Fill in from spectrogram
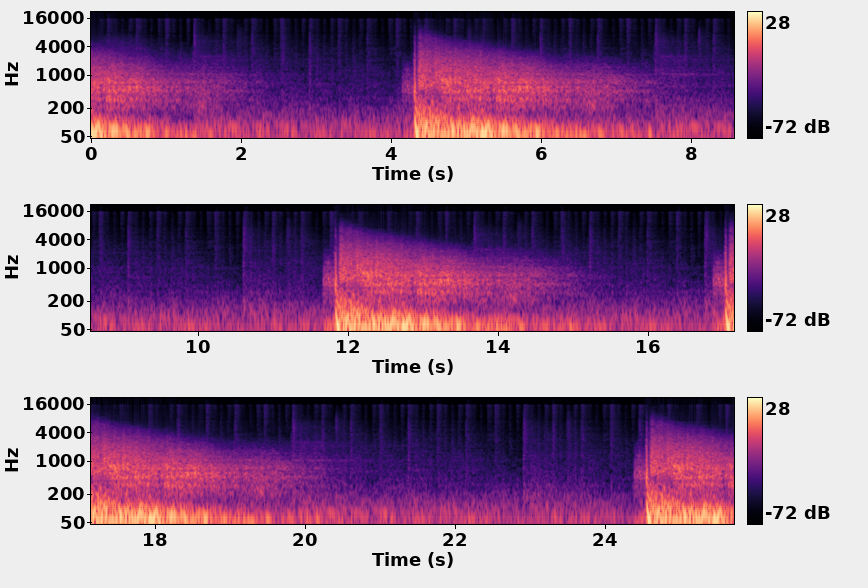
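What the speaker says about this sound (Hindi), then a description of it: "बहरीन में ईरान की एयर स्ट्राइक, बहुमंजिला इमारतों से मिसाइलें टकराई हैं।" Explosions from an Iranian missile air strike on multi-storey buildings in Bahrain: about five heavy, booming blasts several seconds apart, each rolling off into a long, fading rumble.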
